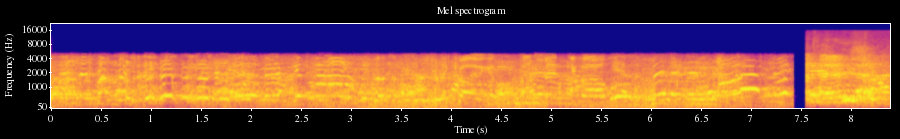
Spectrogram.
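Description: Several people talking at once in overlapping group chatter. About seven and a half seconds in it cuts off abruptly for a moment and louder voices take over.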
